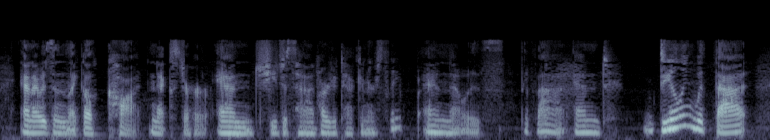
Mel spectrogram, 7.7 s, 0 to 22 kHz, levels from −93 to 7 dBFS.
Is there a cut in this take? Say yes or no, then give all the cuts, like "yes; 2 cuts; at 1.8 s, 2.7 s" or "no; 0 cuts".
yes; 3 cuts; at 2.1 s, 3.2 s, 5.3 s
